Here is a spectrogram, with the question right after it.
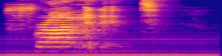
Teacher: The stress goes on the first vowel, so it's not prominent, it's prominent.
